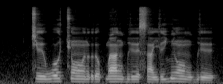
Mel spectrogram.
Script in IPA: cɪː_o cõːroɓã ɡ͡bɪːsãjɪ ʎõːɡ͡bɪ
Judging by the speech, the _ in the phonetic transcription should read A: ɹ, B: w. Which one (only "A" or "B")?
B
